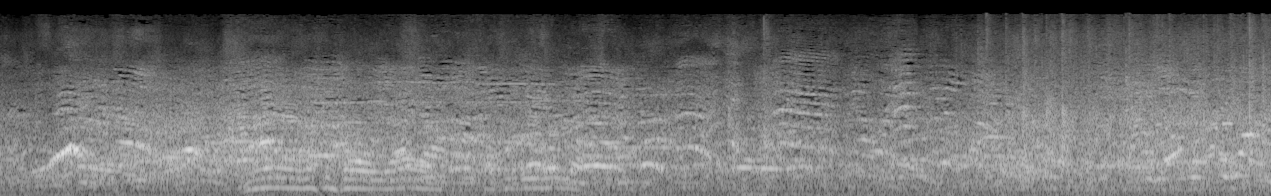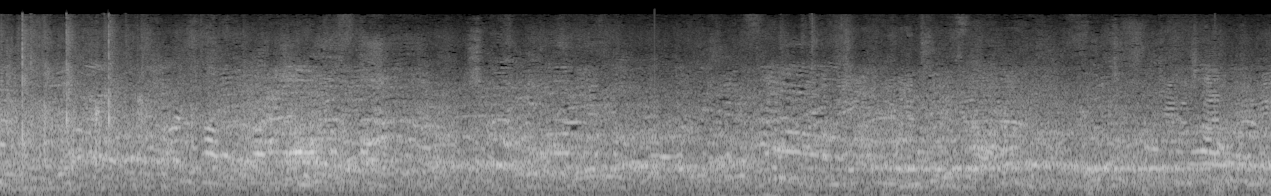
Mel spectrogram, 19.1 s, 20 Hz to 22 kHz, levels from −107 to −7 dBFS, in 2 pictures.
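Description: Bluetooth stutter appears twice, at 14.44–14.47 s and again at 18.64–18.68 s. Each time a packet of audio failed to arrive on schedule, so the receiver filled the gap by replaying the slice it already held, about 21 ms long, which fits a single lost frame. The result is a brief doubled blip or catch in the sound, after which playback picks up further along, skipping what the missing packet carried.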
